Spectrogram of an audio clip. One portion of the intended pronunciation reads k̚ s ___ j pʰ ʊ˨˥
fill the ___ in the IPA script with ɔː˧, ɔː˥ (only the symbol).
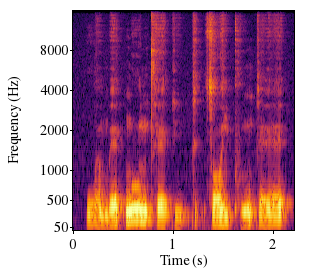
ɔː˧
